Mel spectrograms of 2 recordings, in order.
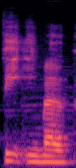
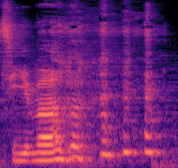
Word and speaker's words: Timo: I actually know who that is, and it's pronounced Timo. Like, that's one of my friends. I do apologize, It's Timo. fine.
